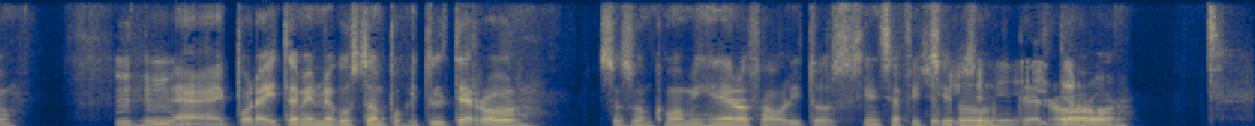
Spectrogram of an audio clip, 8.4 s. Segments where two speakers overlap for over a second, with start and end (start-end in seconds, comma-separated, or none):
6.1-7.6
